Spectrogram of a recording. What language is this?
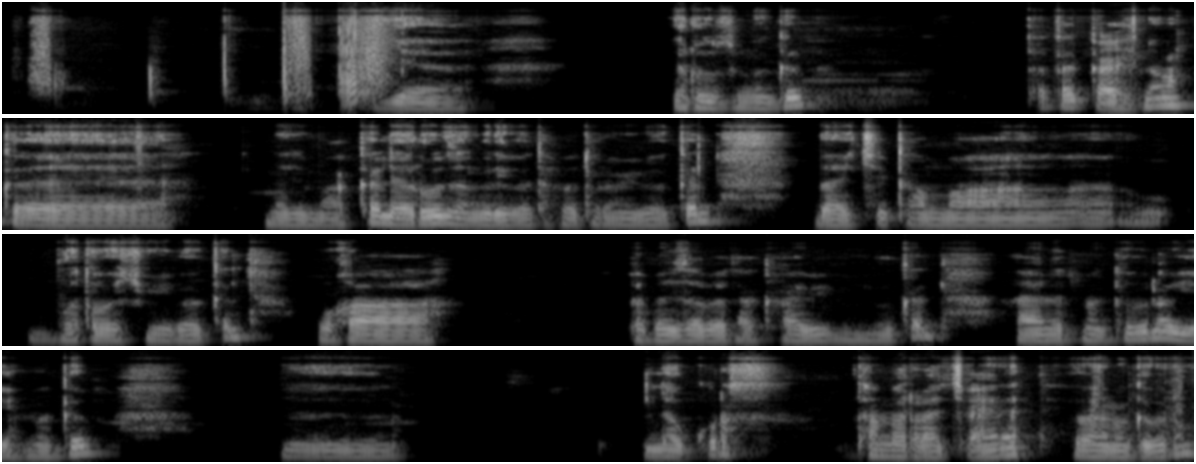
Amharic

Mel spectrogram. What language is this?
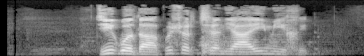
Abkhazian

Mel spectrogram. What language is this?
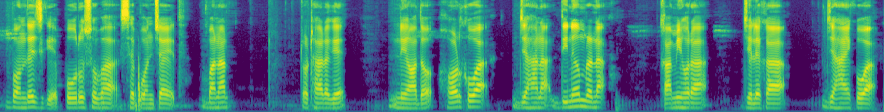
Santali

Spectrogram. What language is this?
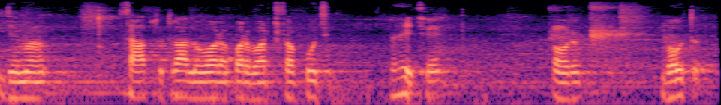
Maithili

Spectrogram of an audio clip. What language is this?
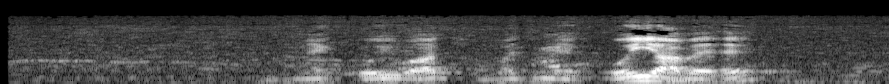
Loarki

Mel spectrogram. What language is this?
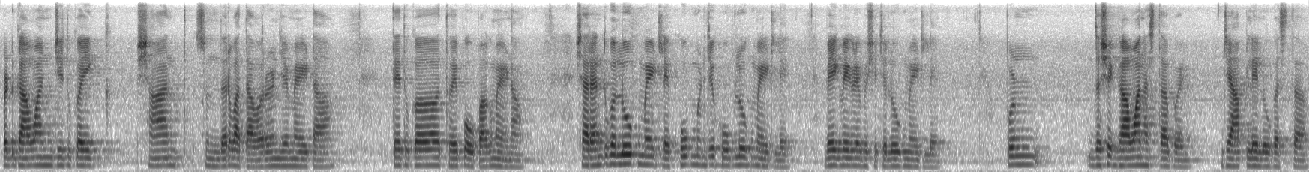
Konkani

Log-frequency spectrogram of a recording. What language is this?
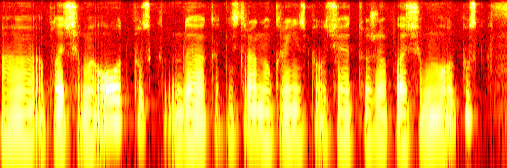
Russian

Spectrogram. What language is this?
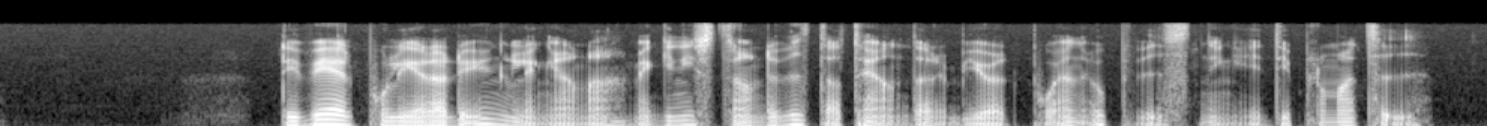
Swedish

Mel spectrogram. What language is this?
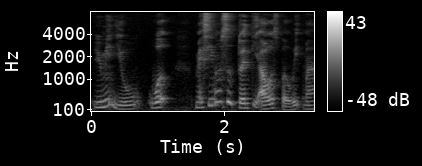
English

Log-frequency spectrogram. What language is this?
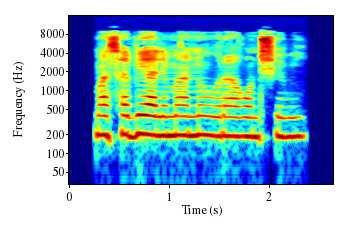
Pashto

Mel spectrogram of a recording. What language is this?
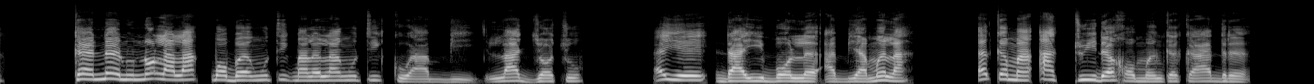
Ewe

